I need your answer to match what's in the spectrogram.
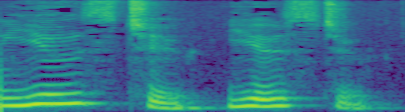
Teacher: Você não fala used, esse é não é pronunciado. E o de já faz um som ligadinho no T do to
